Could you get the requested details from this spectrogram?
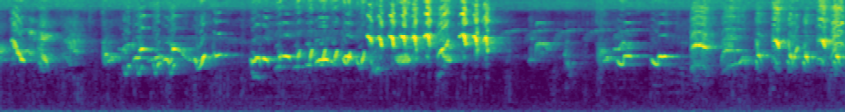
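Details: Green leafbird (cucak ijo) singing fast and energetically, described as gacor, with other birds joining in: rapid, varied chirps and slurred whistles that rise and fall, broken by short pauses and dense bursts of high, buzzy notes.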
